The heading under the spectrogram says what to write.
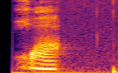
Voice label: "hua1", Chinese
